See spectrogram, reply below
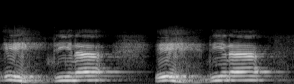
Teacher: فالصحيح ترقيق الهمزة والهاء والتحقق من كسر الدال وترقيق النون والألف التي بعدها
